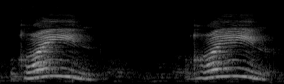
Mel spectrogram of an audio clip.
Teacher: இது தொண்டையோட ஸ்டார்டிங்ல இருந்து வரும்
